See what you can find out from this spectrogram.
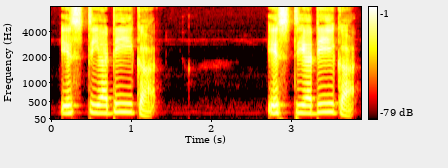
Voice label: "este vtekat", Muscogee

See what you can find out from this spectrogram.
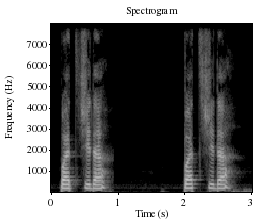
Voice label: "pvccetv", Muscogee; Mvskoke Words with Repeated Consonants; Onvkv Ohhvyayices; A Dictionary of Creek/Muskogee; SIL International

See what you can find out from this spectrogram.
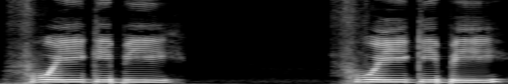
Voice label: "fuekepe", Muscogee

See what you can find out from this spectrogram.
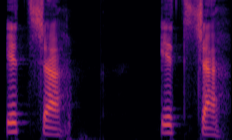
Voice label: "eccv", Muscogee; Words with "cc"; A Dictionary of Creek/Muskogee; SIL International

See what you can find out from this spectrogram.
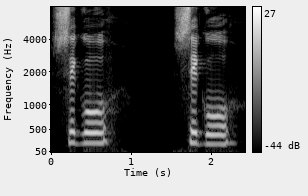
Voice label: "seko", Muscogee

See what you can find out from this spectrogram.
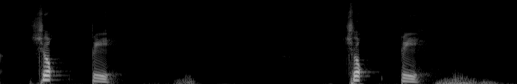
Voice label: "cokpe", Muscogee

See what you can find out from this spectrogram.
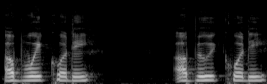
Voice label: "vpuek hute", muscogee

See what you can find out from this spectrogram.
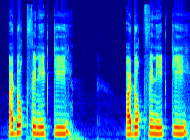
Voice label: "vtokfenetke", Muscogee

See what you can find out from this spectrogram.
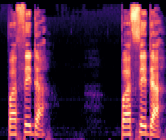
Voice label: "pvretv", Muscogee

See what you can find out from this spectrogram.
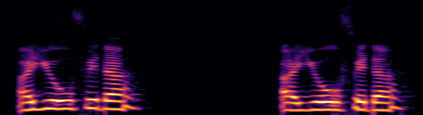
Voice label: "vyofetv", Muscogee

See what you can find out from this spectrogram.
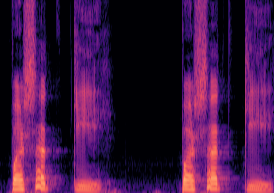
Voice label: "pvsvtke", Muscogee

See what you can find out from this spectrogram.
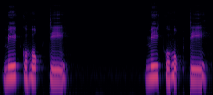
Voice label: "mekko hokte", Muscogee

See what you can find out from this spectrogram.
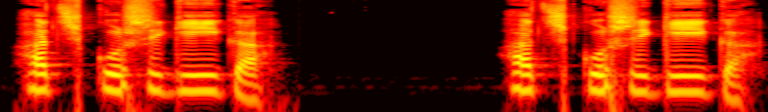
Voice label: "hvcko sekekv", Muscogee

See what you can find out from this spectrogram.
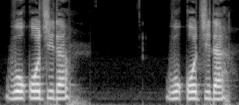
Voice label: "wokocetv", Muscogee

